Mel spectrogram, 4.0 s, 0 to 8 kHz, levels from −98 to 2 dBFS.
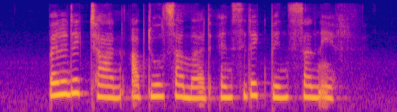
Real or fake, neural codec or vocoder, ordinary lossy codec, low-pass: real; none; none; 7.2 kHz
